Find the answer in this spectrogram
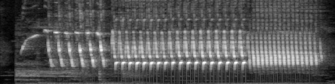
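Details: Canary singing steadily for training other birds. A rising whistle opens into a pulsed double-toned trill, then a denser ringing roll. A faint low hum runs underneath.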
